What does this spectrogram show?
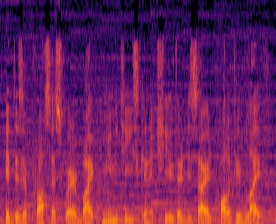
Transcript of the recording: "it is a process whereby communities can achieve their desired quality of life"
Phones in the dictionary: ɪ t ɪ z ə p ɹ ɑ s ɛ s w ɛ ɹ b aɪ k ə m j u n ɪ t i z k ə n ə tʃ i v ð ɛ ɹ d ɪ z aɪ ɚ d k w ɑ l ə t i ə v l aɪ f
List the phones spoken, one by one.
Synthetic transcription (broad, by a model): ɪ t ɪ z ə p ɹ ɑ s ɛ s w ɛ ɹ b aɪ k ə m j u n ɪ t i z k ə n ə tʃ i v ð ɛ ɹ d ɪ z aɪ ɚ d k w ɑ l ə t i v l aɪ f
